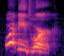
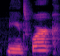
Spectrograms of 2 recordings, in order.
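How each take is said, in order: First: Loud, incredulous challenge; playful outraged question; mock indignation. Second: Said in the usual way. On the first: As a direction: throw it back as if insulted. Objects to the comment just read.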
